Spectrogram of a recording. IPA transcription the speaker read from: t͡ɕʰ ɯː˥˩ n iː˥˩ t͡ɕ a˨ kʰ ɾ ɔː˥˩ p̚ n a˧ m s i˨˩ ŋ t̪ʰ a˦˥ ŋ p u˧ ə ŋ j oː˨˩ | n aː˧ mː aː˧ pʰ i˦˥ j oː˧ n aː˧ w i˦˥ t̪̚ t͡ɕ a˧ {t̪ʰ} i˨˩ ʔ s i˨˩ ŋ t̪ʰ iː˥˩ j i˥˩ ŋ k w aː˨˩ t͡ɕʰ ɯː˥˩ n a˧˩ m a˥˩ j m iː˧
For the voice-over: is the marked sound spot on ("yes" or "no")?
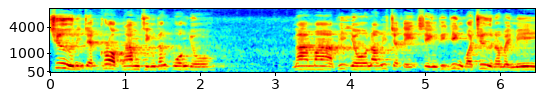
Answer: no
